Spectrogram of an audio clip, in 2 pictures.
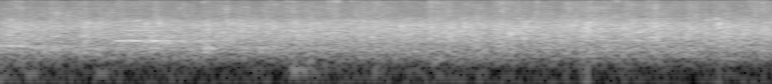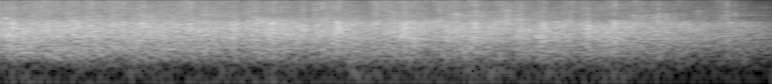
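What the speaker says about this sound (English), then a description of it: "Let's give them a big round of applause." Sustained, loud round of applause from the audience at a community business-meetup anniversary event in Kansas City, steady dense clapping throughout that tapers slightly at the end.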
